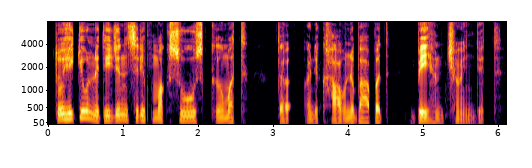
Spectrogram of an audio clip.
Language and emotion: Kashmiri, neutral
